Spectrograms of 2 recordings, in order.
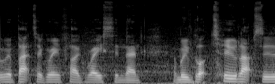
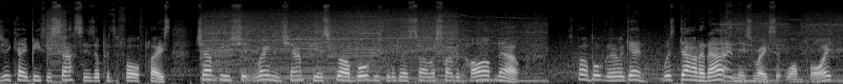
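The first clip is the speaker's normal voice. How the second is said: excited live race call, pitched up; motorsport commentator; 5 semitones higher than usual. Acted. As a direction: call the overtakes with rising energy.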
